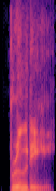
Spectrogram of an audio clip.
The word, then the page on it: broody: American English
